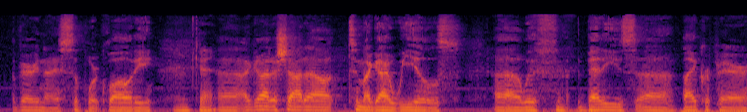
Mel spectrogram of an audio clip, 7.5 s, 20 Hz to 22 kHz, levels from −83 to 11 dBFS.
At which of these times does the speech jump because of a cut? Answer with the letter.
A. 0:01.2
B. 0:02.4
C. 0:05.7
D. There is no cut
D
